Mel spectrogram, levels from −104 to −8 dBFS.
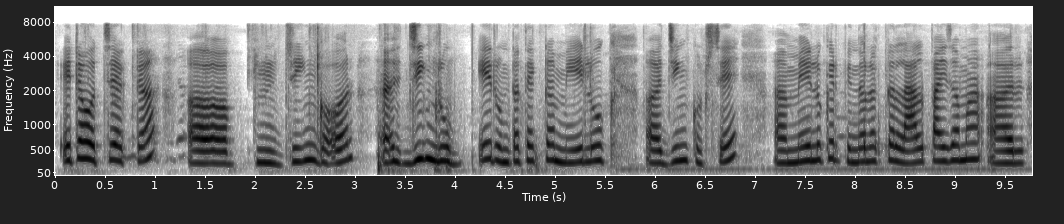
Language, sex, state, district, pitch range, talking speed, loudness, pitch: Bengali, female, West Bengal, Kolkata, 250-300 Hz, 125 wpm, -17 LUFS, 280 Hz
